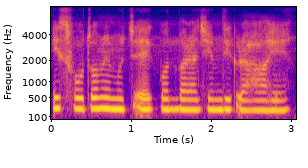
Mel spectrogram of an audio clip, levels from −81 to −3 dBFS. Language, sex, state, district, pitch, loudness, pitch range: Hindi, female, Arunachal Pradesh, Papum Pare, 235 Hz, -13 LUFS, 225-245 Hz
